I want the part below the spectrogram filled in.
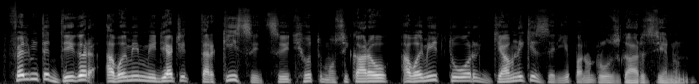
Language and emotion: Kashmiri, neutral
